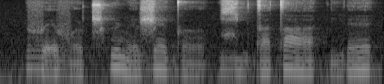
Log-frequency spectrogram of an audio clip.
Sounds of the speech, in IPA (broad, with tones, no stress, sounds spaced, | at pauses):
v ɛ̰˥˧ v ʌ˩˧ ʈ͡ʂʰ ɯ˥ ɳ ɛ˩˧ ʐ ɛ˥˧ d̪ ʌ˧˩ | ʑ i˧˩ d a˧ t a˥˧ | ɾ i˩˧ ɾ ɛ˥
